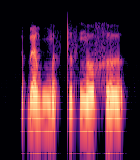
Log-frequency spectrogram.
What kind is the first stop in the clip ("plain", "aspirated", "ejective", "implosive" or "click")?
implosive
